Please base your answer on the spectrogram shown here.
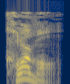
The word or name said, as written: cormel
